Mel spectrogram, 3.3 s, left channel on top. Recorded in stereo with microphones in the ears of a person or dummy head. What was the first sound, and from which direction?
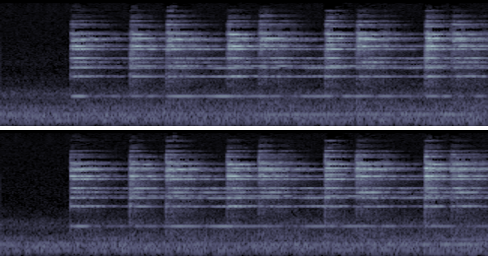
A bell, 30° right (ahead or behind).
